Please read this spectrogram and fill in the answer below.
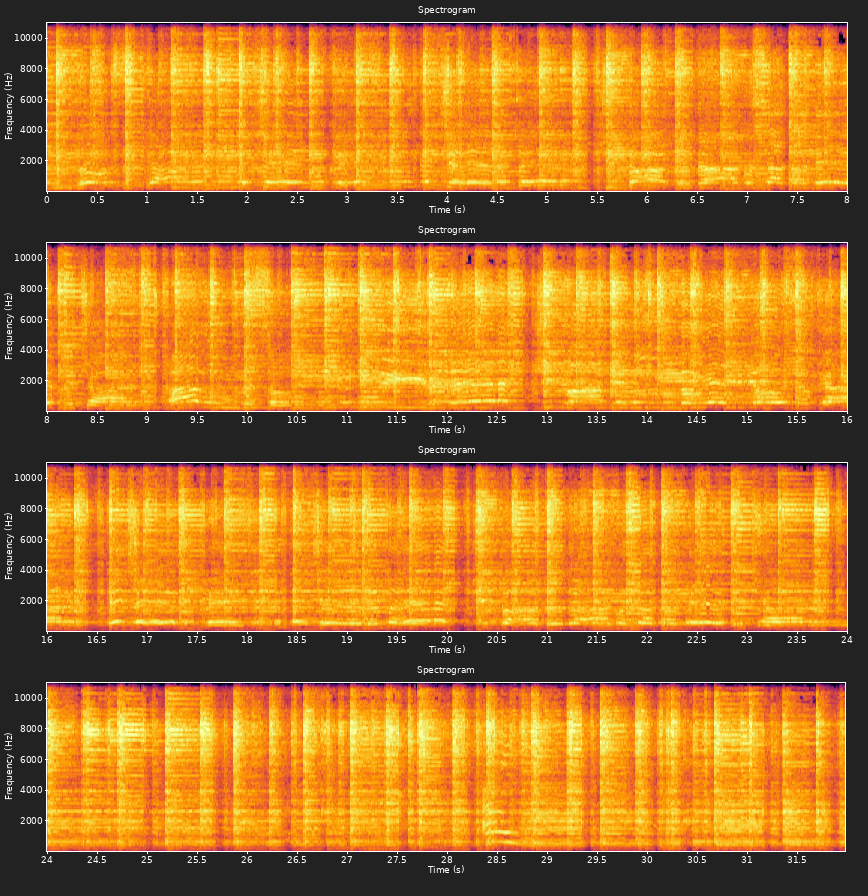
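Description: Live acoustic folk music with no singing: guitars strumming while a violin carries a wavering melody with vibrato.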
